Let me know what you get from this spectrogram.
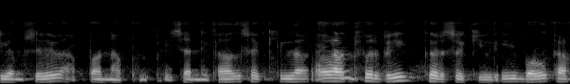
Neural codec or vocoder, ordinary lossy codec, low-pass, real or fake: codec, 16 kHz, 2 kbps, FreqCodec, larger model; none; none; fake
